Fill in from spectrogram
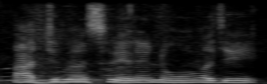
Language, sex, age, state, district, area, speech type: Punjabi, female, 45-60, Punjab, Kapurthala, urban, spontaneous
